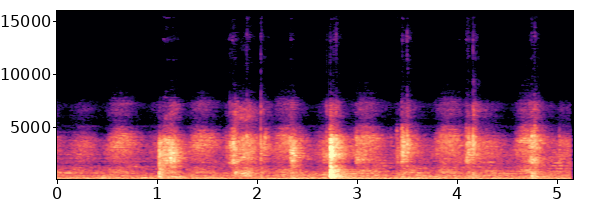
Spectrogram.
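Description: Kitchen knife chopping vegetables on a cutting board: sharp, irregular taps of the blade on the board, about seven of them, the loudest near the middle.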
